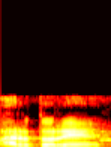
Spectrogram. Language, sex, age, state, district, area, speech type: Odia, male, 18-30, Odisha, Boudh, rural, spontaneous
